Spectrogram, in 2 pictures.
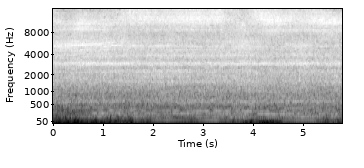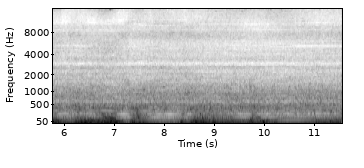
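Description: Electric angle grinder with a sanding disc running steadily against a rough wooden plank, a constant high whine over the rasp of the disc on the wood.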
